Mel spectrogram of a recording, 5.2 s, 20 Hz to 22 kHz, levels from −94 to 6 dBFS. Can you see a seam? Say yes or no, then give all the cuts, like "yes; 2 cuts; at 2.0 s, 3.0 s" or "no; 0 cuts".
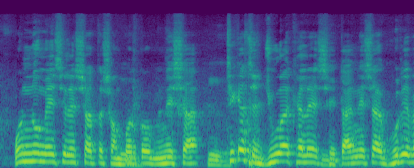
no; 0 cuts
